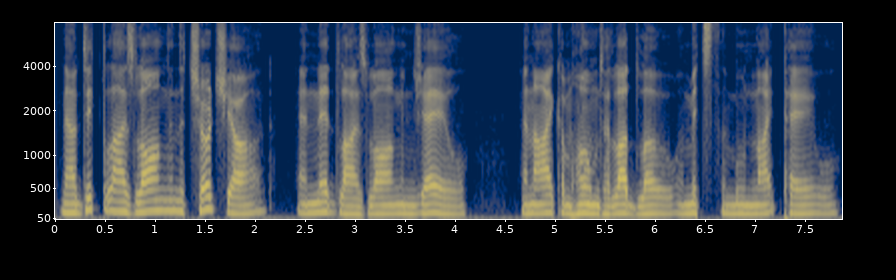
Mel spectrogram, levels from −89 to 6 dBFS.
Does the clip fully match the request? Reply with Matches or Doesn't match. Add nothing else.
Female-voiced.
Doesn't match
